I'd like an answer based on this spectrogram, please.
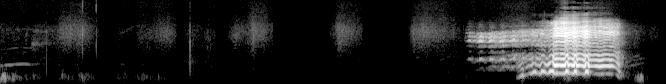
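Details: Single goat bleat recorded in Manpur village, coming after several seconds of near silence: a rising, loud, tremulous baa with a vibrating, nasal quality, ending abruptly, followed by a faint click.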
